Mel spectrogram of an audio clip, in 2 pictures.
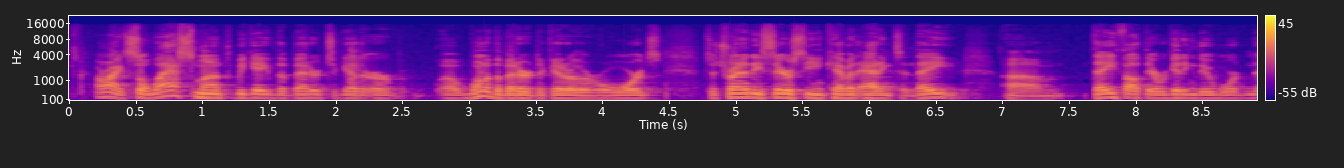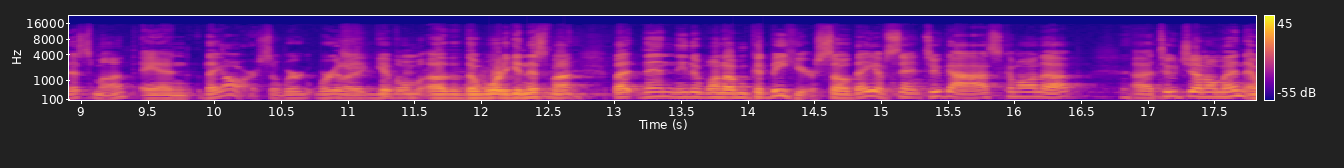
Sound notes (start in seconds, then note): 11.6 attendees chuckling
